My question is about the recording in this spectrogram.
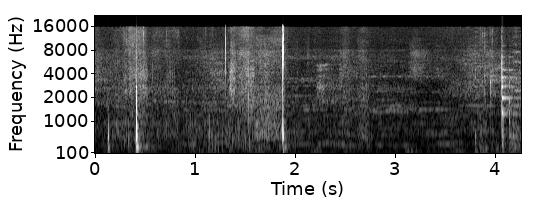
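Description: Two sharp knocks on a kitchen countertop, about a second and a half apart, as things are set down on it, over faint background music.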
